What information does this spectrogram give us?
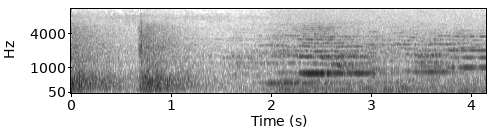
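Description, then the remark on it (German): A single sharp gunshot fired by police at protesters cracks out, followed by the crowd of demonstrators shouting and calling out together, sarcastically crying "Happy New Year". “Frohes neues Jahr, rufen Demonstranten als sarkastische Antwort auf die Schüsse der Polizei.”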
